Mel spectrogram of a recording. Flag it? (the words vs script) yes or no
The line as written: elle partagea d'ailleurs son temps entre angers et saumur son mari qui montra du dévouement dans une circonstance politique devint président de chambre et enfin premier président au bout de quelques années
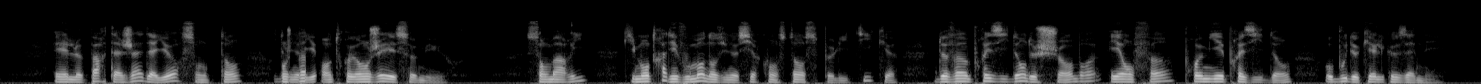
yes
